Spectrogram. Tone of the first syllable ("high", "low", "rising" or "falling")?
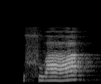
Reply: rising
